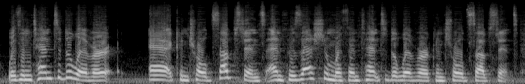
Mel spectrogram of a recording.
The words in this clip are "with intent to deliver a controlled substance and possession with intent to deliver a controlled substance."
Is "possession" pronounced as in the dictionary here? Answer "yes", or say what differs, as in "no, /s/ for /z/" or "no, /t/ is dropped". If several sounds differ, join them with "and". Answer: yes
